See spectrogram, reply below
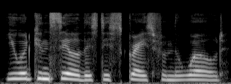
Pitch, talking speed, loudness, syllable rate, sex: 225 Hz, 205 wpm, -17 LUFS, 5.1 syllables/s, female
